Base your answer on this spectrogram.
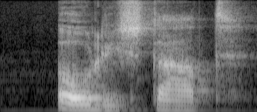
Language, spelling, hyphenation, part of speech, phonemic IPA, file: Dutch, oliestaat, olie‧staat, noun, /ˈoː.liˌstaːt/, Nl-oliestaat.ogg
- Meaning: 1. an oil state, a petrostate 2. a state of the United States that is a major producer of oil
